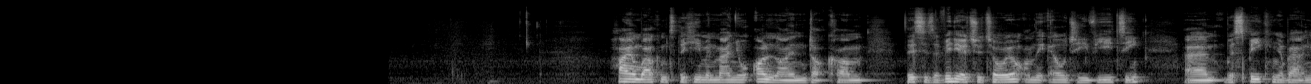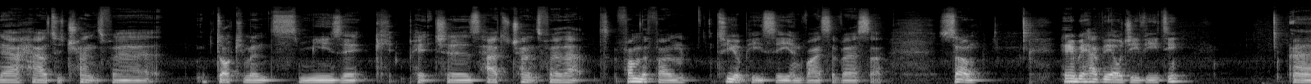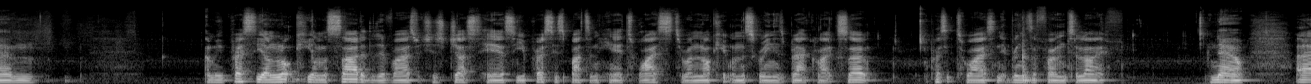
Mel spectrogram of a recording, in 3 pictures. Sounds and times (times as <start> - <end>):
Inside, small room: 3.9 - 39.3
Speech: 6.1 - 23.0, 23.7 - 25.0, 25.9 - 26.8, 28.2 - 37.5, 38.2 - 39.3.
